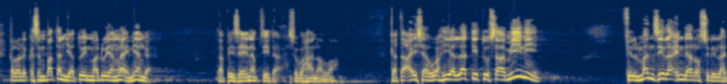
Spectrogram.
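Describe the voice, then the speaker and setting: Animated preacher, high voice, reverberant hall. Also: male voice. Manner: animated storytelling, acts out quoted speech, chuckles at his own asides. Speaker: Islamic preacher. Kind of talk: sermon storytelling.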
